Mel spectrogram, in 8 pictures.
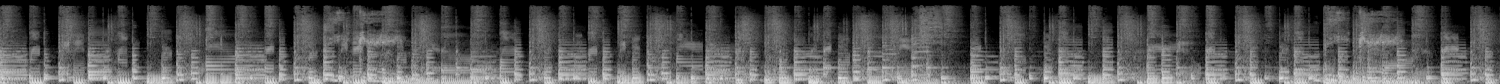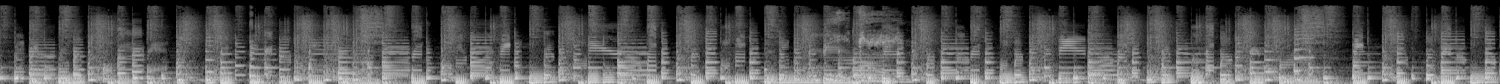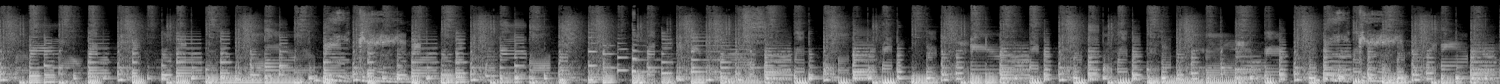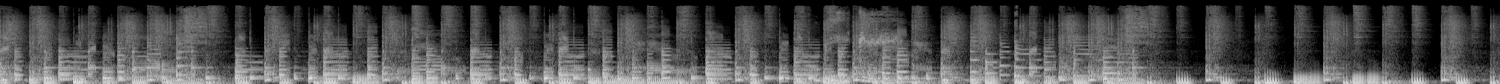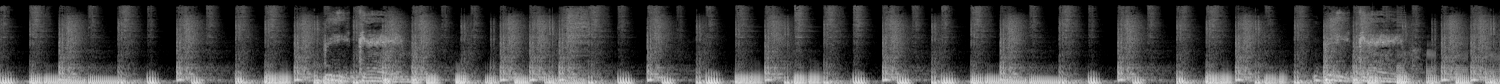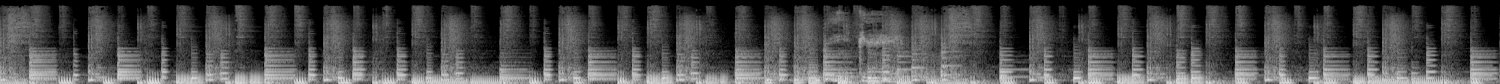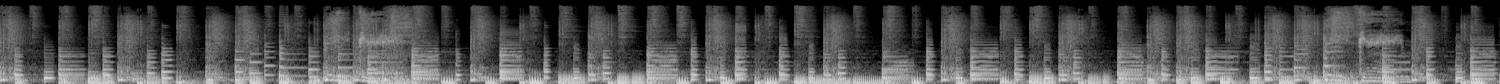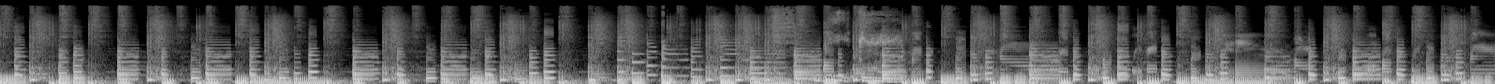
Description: Aeolian/Minor
disco funk
soul jazz
electric guitar
bass guitar
drums
hammond organ
fender rhodes
percussion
